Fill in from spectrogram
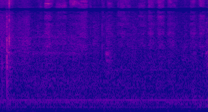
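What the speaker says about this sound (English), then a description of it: "Draw pictures of whatever." A pen or pencil scratches quietly and continuously across paper while pictures are drawn, a faint close-up rustle with no talking.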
